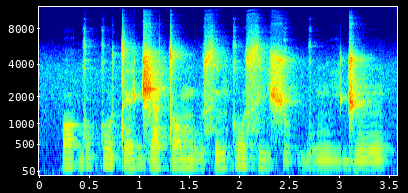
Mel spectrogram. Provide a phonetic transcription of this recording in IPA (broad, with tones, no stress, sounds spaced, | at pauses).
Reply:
ɔ˧ ɡ o˦ k o˦˨ t ɛ˨˦ d͡ʒ a˧ t ɔ˧ m u˨ s ĩ˨˦ k o˦ s i˧ ʃ o˨ ɡ͡b u˧ m i˧ d͡ʒ ũ˧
